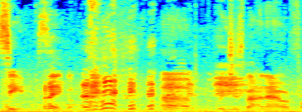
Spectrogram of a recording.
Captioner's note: laughing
